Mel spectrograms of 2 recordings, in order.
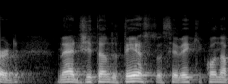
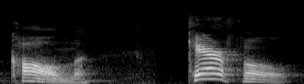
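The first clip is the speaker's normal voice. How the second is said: ordinary talk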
